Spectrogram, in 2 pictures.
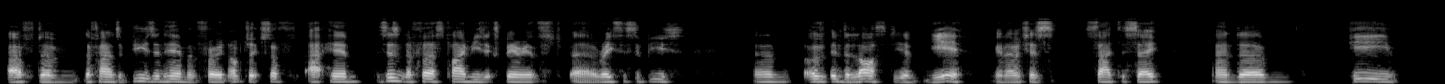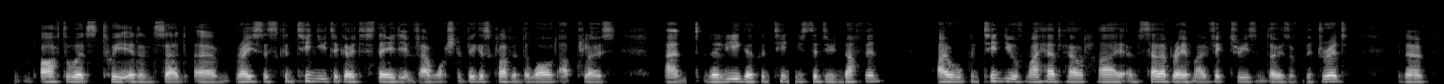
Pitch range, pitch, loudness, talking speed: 115-145 Hz, 120 Hz, -22 LUFS, 175 wpm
